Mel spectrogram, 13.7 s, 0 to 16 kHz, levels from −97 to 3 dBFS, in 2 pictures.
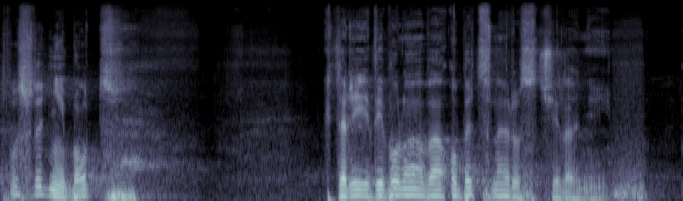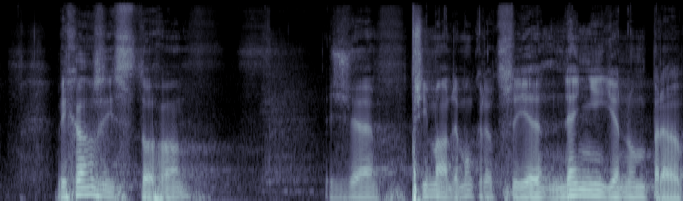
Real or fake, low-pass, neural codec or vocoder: fake; 14.4 kHz; vocoder, 44.1 kHz, 128 mel bands every 256 samples, BigVGAN v2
